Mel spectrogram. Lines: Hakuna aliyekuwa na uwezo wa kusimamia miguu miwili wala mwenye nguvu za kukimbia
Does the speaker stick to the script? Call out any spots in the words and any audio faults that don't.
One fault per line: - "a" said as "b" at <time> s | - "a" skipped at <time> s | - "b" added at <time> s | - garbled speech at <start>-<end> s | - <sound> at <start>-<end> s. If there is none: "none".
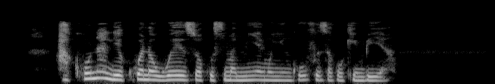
- "miguu miwili wala" skipped at 2.6 s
